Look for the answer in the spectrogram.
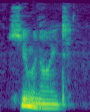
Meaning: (adjective) Having the appearance or characteristics of a human; being anthropomorphic under some criteria (physical, mental, genetical, ethological, ethical etc.)
- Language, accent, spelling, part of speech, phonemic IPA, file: English, Southern England, humanoid, adjective / noun, /ˈhjuːmənɔɪd/, LL-Q1860 (eng)-humanoid.wav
